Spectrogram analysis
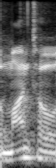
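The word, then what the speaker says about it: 馒头: you'll like it that those two characters are pronounced montol in in Chinese and it is actually a kind of bread so manto like that is the kind of bread usually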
